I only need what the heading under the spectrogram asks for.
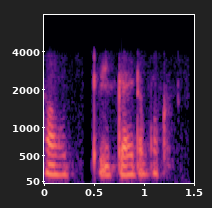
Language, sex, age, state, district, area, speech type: Marathi, female, 30-45, Maharashtra, Wardha, rural, conversation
